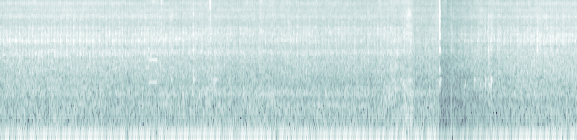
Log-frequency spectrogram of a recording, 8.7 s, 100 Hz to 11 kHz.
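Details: New Moto Guzzi V7 III, warm after 75-mile ride, idling in neutral with clutch pulled in: deep steady twin idle, only faint light rattle; rattle much reduced versus clutch out, cause unconfirmed.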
